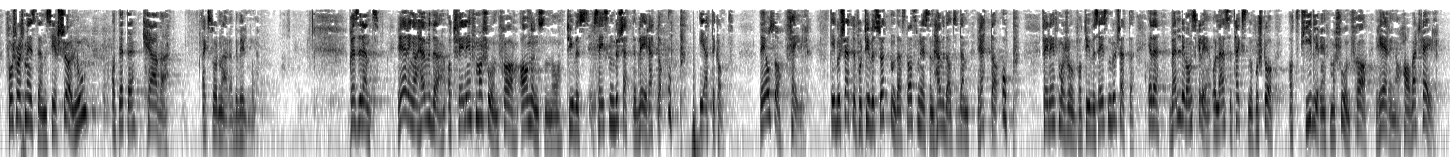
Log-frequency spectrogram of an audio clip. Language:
Norwegian Nynorsk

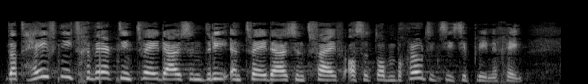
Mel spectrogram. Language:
Dutch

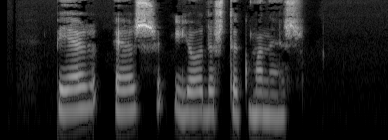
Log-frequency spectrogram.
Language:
Mari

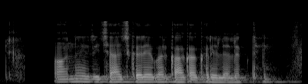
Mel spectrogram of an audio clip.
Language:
Chhattisgarhi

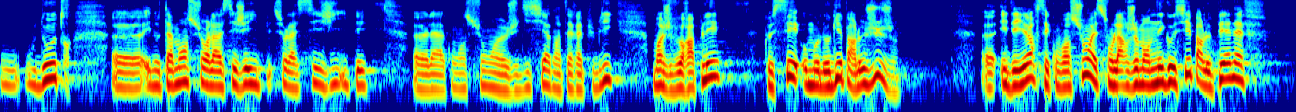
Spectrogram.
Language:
French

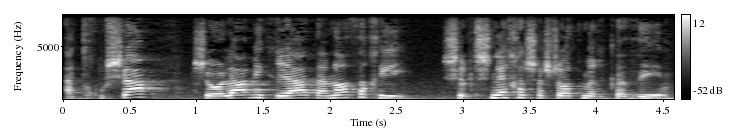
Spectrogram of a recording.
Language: Hebrew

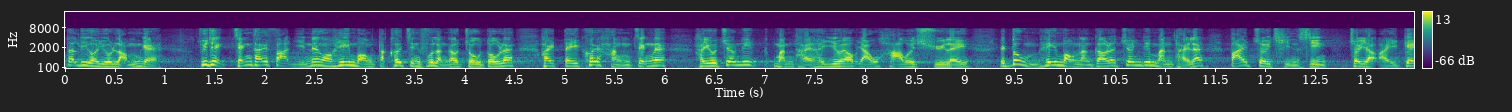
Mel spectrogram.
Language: Cantonese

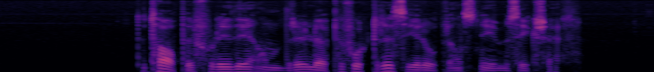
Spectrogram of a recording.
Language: Norwegian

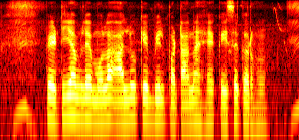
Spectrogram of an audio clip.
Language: Chhattisgarhi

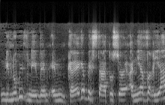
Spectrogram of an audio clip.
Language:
Hebrew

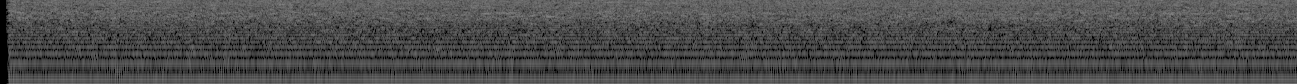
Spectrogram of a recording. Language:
Taita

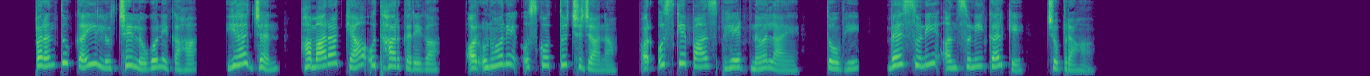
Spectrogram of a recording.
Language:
Hindi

